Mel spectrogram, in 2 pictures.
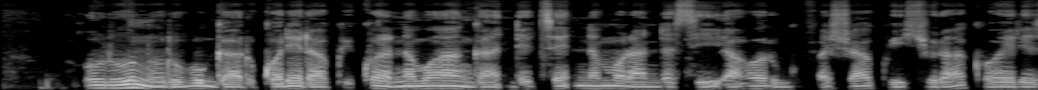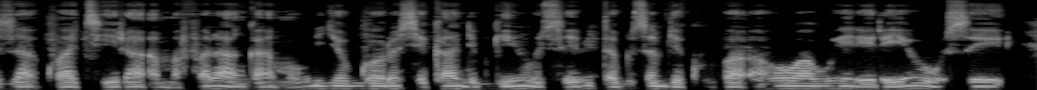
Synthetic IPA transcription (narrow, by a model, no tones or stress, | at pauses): uɾunuɾuβuɡaɾuko̞ɾe̞ɾakwiːko̞ɾanaβuhaːŋɡande̞t͡se̞namoɾaːndasiaɦo̞ɾuɡufaʃakwiːʃuɾakʰohe̞ɾe̞zakwaːciɾaʔa̰mafaɾaːŋɡamuβuɾɟo̞b̚ɡo̞ːɾo̞ʃe̞kaːndibɡiːɾuse̞βitaɡusabje̞kʰuβaʔaho̞waβuhe̞ɾe̞ɾe̞je̞βoːse̞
